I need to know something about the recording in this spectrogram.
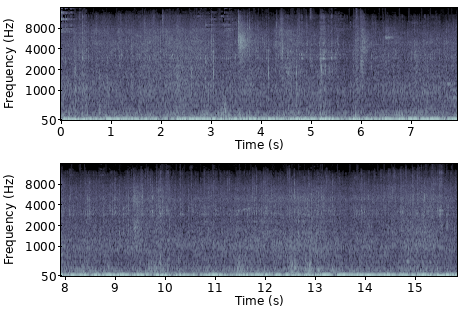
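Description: Wind rumbles steadily and loudly outdoors.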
